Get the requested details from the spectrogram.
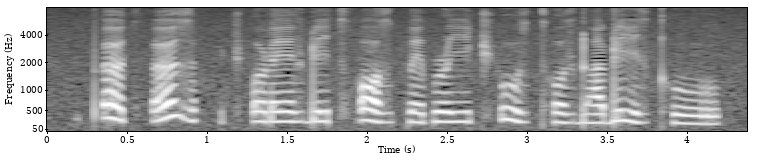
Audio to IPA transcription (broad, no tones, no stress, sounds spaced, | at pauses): pʼ œ t͡sʼ œ z | t͡ʃʼ o ɽ eː z ɖ i t͡sʼ ɔ z p e p ɹ iː t͡ʃʼ u z tʰ o z ɖʱ a ɖ iː z kʰ u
